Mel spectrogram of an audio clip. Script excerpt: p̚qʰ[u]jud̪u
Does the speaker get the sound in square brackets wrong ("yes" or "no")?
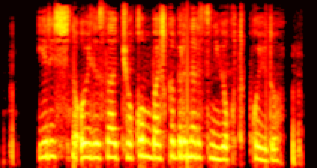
yes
